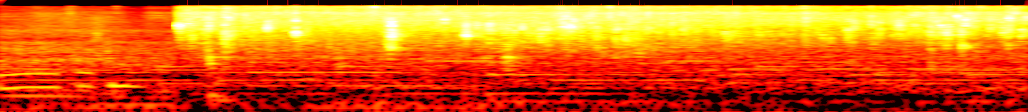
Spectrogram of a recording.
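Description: Hot oil sizzling with scattered crackles in a pan on the stove as lentil fritters for dahi bhalle fry, starting about a second in.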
